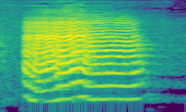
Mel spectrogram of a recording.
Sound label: creak; Farm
